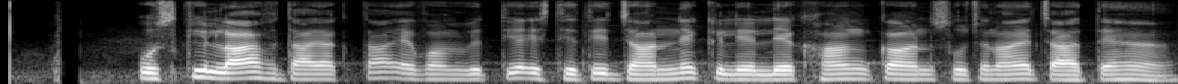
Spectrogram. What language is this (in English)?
Hindi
